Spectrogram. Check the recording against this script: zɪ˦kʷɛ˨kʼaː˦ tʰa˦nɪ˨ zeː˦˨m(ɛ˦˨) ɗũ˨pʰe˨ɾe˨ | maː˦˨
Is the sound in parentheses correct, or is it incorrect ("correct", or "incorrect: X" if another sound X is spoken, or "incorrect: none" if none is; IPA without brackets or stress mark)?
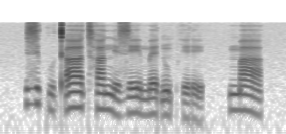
correct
